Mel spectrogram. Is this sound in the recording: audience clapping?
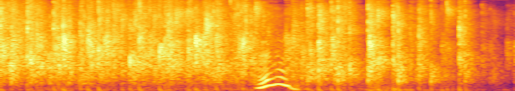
yes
